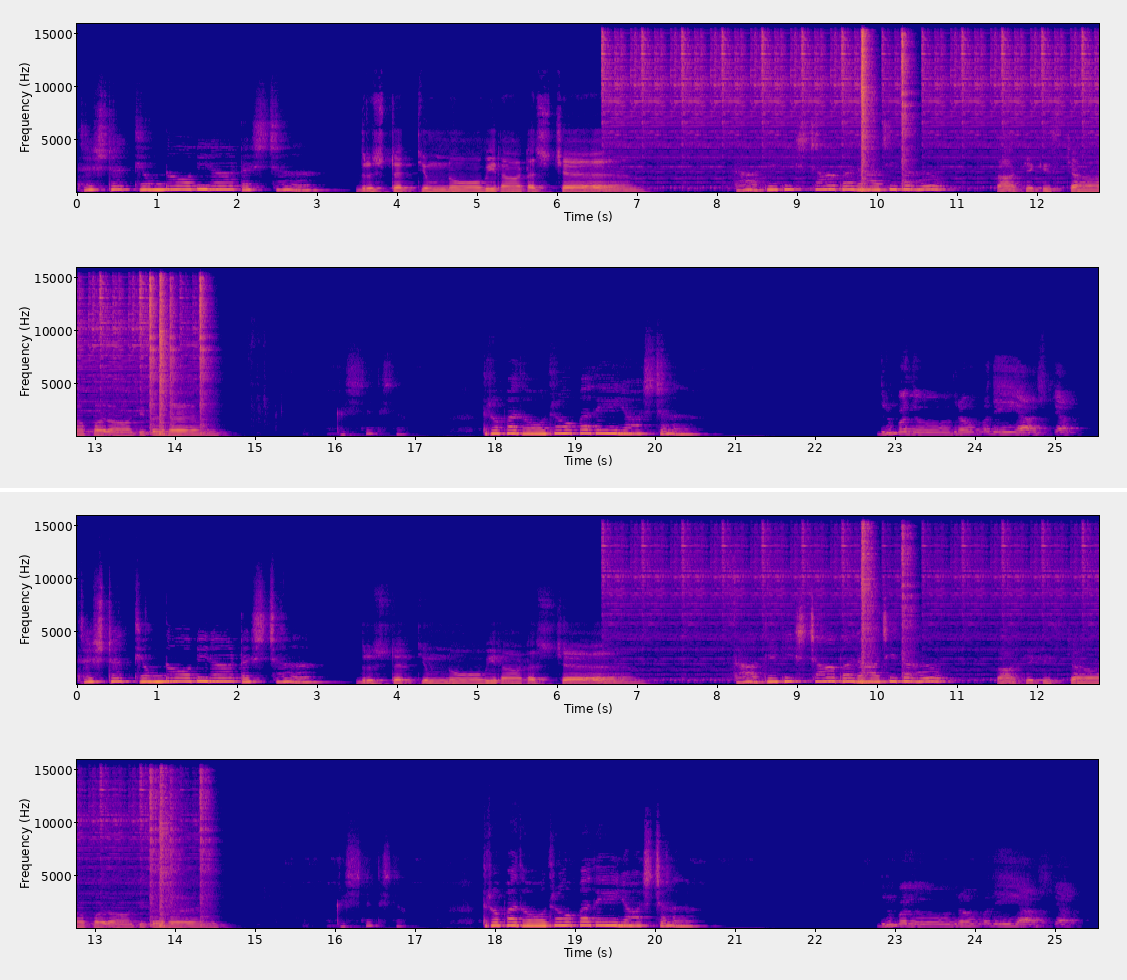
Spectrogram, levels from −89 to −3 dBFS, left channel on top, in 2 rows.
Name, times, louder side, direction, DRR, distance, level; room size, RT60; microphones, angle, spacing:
voice 1, 0.0-3.1 8.2-11.0 16.0-16.9 17.9-20.6, right 1 dB, 25° right, 1.3 m, -37 dB
voice 2, 3.5-7.1 11.5-14.6, left 2 dB, 50° left, 2.1 m, -41 dB
Hi-hat, 6.6-14.5, left 8 dB, 30° left, 2.4 m, -41 dB
voice 3, 22.8-25.1, left 2 dB, 70° left, 5.2 m, -47 dB
19.5 x 8.2 x 7.3 m
head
